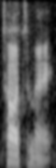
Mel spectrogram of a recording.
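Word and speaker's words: tatume: It's T-A-T-U-M-E, and I'm going to pronounce it tatame. I apologize if I'm butchering it.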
